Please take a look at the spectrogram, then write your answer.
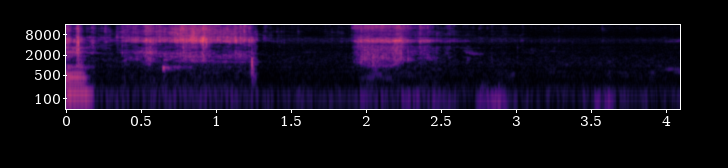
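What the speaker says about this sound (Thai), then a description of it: "แล้วเราก็นำน้ำซาวข้าวนะคะ มาผสมน้ำรด" Rice-washing water mixed with plain water is poured over potted ornamental plants, giving two close bursts of splashing and trickling separated by a short pause, with faint dripping afterward.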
